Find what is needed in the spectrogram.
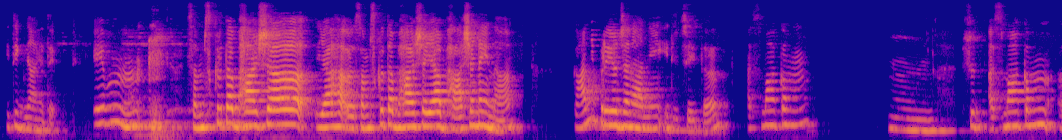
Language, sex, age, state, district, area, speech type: Sanskrit, female, 18-30, Karnataka, Chikkamagaluru, urban, spontaneous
